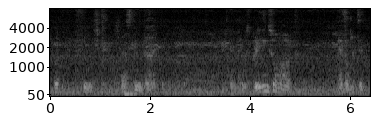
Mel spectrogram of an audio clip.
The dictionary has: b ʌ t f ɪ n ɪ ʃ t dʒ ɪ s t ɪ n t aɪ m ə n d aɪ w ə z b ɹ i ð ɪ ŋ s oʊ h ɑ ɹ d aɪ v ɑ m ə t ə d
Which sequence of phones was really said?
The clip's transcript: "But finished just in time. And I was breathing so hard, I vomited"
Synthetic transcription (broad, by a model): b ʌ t f ɪ n ɪ ʃ t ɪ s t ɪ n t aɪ ə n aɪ w ə z b ɹ i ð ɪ ŋ s oʊ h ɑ ɹ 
